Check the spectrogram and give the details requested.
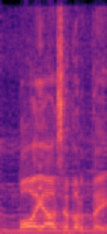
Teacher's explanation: طا یا زبر طے، اس سے پہلے بھی ہم پڑھ چکے ہیں۔ یا ساکن سے پہلے اگر زبر ہو تو یا لین ہوگی، یا لین کو نرم آواز کے ساتھ جلد ادا کریں گے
